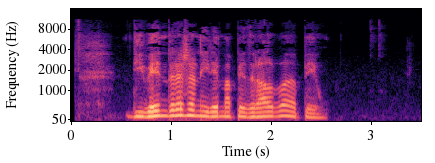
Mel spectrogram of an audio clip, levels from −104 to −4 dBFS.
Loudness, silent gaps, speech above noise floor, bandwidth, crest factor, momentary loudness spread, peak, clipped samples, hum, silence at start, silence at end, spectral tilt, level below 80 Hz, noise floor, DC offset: -22 LUFS; none; 47 dB; 9 kHz; 20 dB; 14 LU; -4 dBFS; under 0.1%; none; 0.15 s; 0.95 s; -7.5 dB/octave; -58 dBFS; -68 dBFS; under 0.1%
